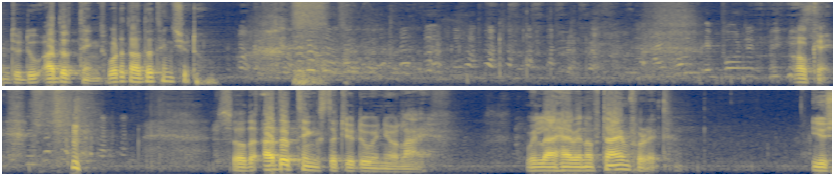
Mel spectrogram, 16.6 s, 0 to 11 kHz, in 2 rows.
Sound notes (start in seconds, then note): 2.3 laughs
